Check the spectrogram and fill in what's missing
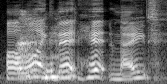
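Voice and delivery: loud, drawn-out, hammed-up Australian accent. Shown as a demonstration. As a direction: belt it out slowly in a broad Aussie accent. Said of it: "in an Australian accent".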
